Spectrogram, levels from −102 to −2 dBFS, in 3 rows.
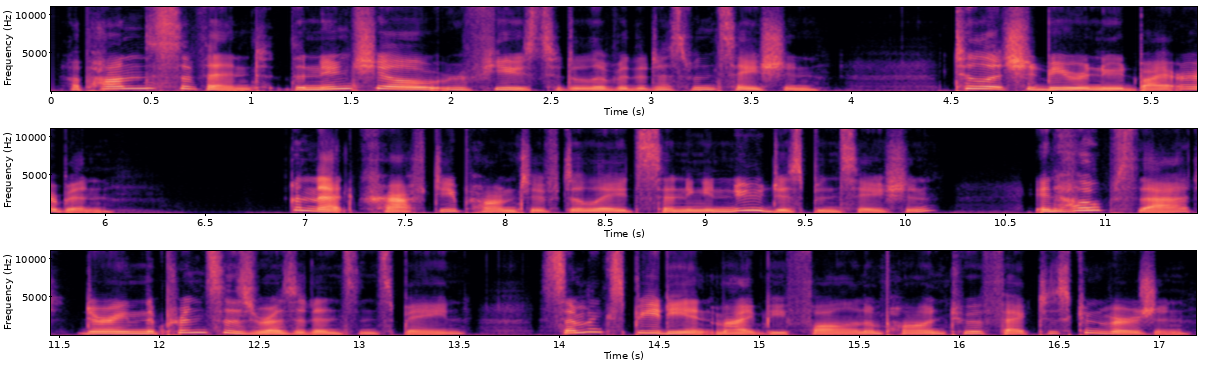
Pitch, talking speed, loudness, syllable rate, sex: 230 Hz, 155 wpm, -20 LUFS, 5.4 syllables/s, female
